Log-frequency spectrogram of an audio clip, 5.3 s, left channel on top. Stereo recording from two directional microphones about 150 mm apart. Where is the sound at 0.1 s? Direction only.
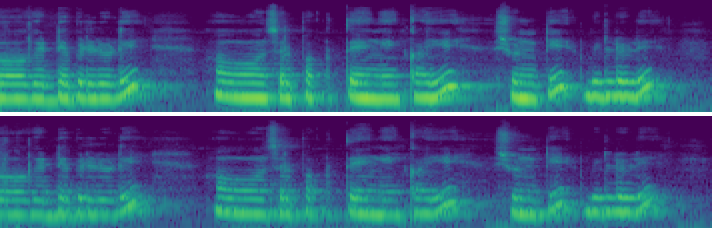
25° left (ahead or behind).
